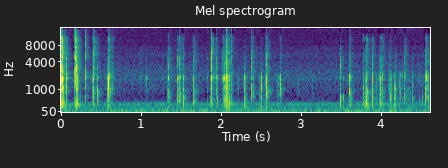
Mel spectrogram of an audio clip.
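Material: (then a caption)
Plastic. Long nails scratch and flick across the plastic pins of a pink paddle hairbrush, turned bristle-side out with the pins set in a cushion pad. The result is a quick, irregular run of dry, bright clicks and crisp scratches, some louder than others, over a faint steady low hum.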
